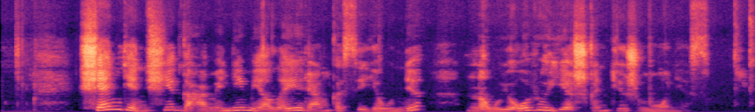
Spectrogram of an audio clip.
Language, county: Lithuanian, Alytus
